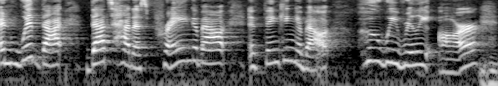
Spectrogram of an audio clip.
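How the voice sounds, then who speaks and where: With an American accent, a woman projects a raised, high-pitched voice at a fairly slow pace, her pitch varying in an ordinary way amid audible room echo. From US South (Georgia). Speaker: pastor. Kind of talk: co-taught sermon.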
